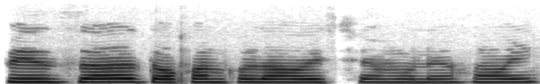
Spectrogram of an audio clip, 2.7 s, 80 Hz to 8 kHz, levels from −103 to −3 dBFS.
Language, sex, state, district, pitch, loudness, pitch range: Bengali, female, West Bengal, Malda, 300 Hz, -15 LUFS, 295-310 Hz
